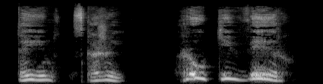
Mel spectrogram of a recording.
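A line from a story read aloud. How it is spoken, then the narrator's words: Whispering robber. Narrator (Russian): зашептал первый разбойник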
